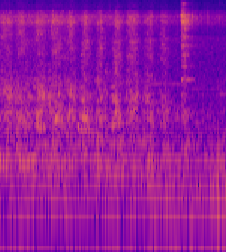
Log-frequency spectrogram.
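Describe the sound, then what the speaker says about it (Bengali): Ground peanut, ginger and green chili paste is stirred and fried in a wok, giving a steady soft scraping sizzle with occasional louder utensil knocks against the pan, and no talk. "এবার ওটা কড়াইতে দিয়ে ভালো করে একটু কষিয়ে নিচ্ছি"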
